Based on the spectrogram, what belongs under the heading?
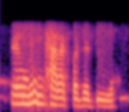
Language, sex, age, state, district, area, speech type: Manipuri, female, 60+, Manipur, Kangpokpi, urban, conversation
